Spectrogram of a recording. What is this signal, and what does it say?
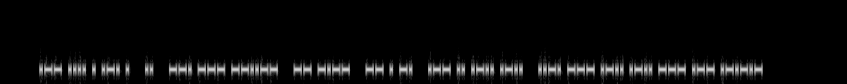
Morse code, heard as a keyed tone, about 49 wpm, 700 Hz. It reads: WHERE I GO, MY MEN WILL FOLLOW.
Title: Sentences from Top 1000 Words - Review Part 1 - 50wpm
